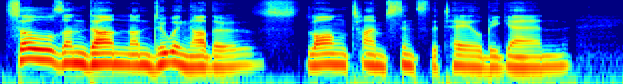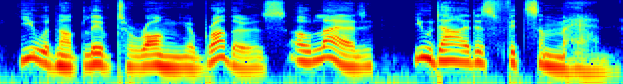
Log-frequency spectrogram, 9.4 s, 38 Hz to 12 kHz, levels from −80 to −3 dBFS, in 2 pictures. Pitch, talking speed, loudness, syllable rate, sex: 150 Hz, 165 wpm, -20 LUFS, 3.9 syllables/s, male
